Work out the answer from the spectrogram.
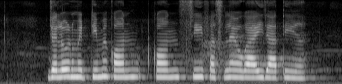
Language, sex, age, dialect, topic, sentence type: Hindi, male, 18-24, Kanauji Braj Bhasha, agriculture, question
